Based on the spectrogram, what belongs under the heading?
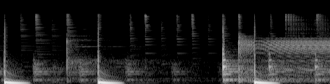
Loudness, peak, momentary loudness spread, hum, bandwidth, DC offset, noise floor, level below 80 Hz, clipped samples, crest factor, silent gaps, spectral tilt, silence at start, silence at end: -18 LUFS; 0 dBFS; 22 LU; none; 11.5 kHz; under 0.1%; -47 dBFS; -18 dBFS; under 0.1%; 16 dB; none; -6 dB/octave; 0.05 s; 0 s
